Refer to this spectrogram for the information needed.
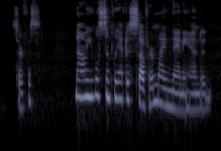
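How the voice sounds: The natural reading voice moves with lively intonation.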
